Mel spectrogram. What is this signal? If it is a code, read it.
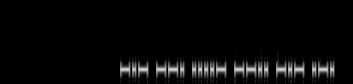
Morse code, heard as a keyed tone, about 40 wpm, 700 Hz. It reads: KG4ZKR
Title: USA Call Signs - 6 Characters - 6x Character Spacing - 40wpm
